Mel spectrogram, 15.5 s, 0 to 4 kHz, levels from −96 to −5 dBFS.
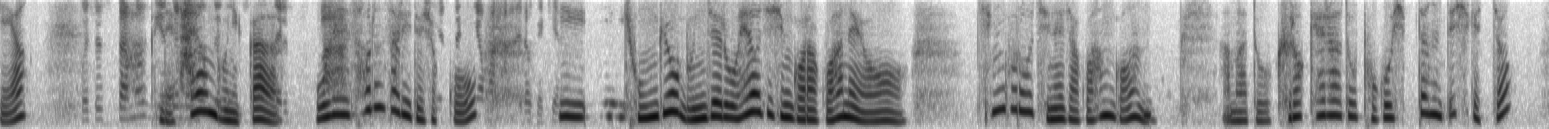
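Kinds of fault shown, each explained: speech suppressed in double talk: the sound dips by up to about 20 dB, likely an echo canceller turning this side's voice down along with the echo.
echo leak: a delayed copy trails 381 ms behind, about 15 dB down, then louder near 11.5 s, likely loudspeaker pickup the canceller missed.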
